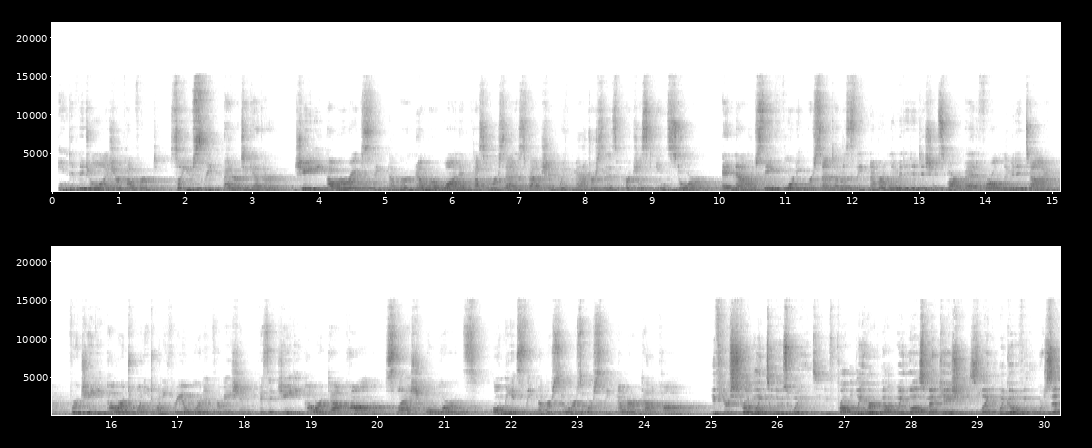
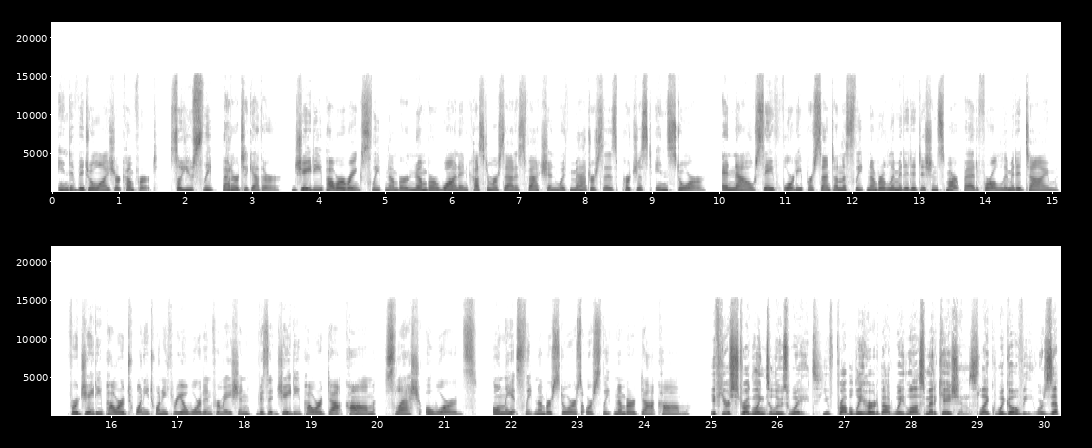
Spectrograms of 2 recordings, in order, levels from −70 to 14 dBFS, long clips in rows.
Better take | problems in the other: second | off-mic speech; far // room echo; noticeable; dies away in 2.1 s

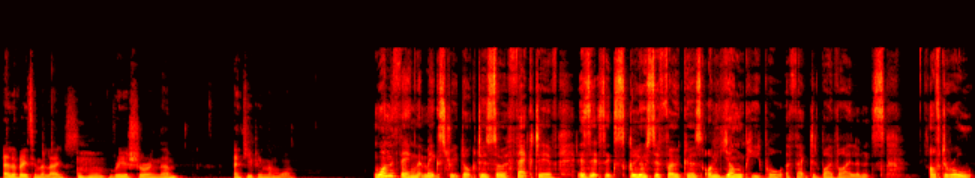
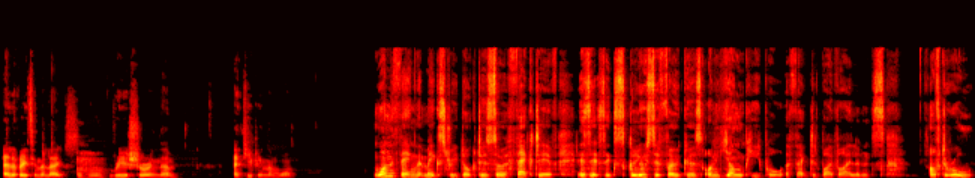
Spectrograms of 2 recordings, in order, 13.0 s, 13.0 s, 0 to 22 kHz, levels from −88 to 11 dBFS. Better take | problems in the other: first | thin; very; fading below 450 Hz

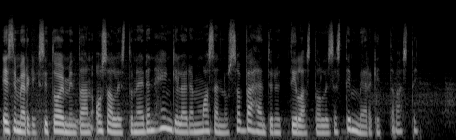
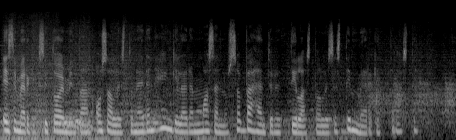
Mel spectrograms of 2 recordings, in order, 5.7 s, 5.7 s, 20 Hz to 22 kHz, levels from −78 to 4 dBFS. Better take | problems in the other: first | crowd noise; loud; throughout; 9 dB below the speech; faint in the first

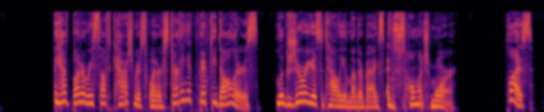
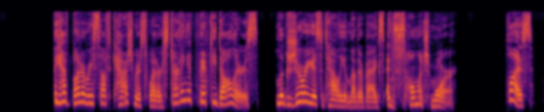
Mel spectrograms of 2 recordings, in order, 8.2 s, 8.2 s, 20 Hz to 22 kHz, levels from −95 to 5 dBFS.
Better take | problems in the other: first | thin; very slightly; fading below 300 Hz

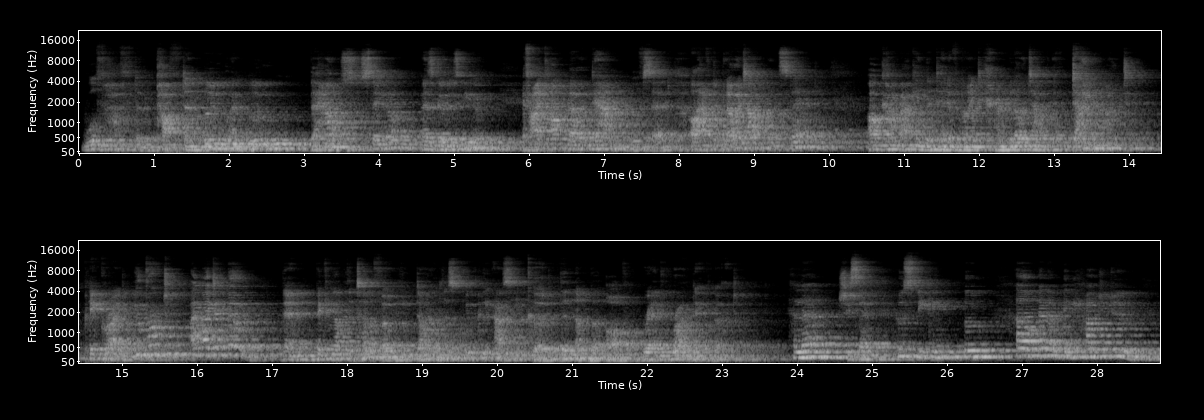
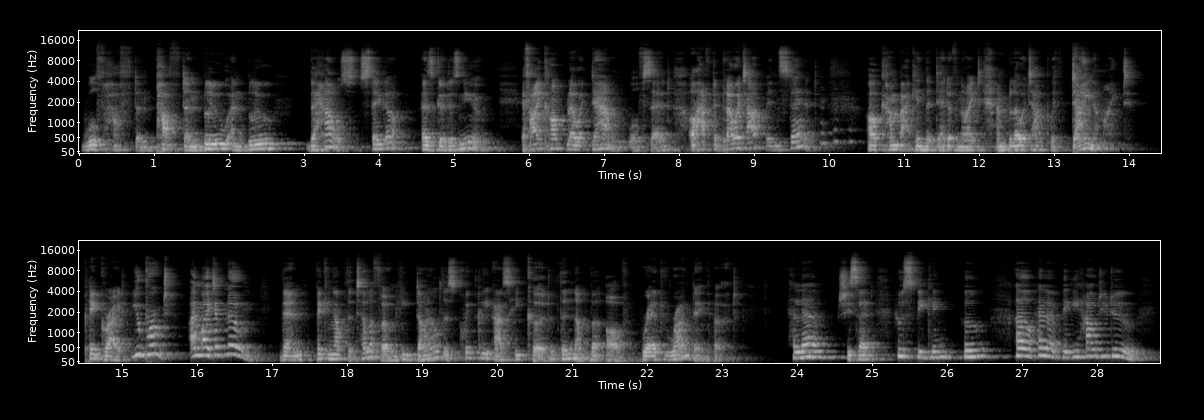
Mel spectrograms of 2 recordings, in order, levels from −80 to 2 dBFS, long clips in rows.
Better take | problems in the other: second | room echo; strong; dies away in 2.6 s; slight in the second // off-mic speech; far; somewhat distant in the second

